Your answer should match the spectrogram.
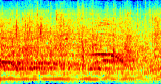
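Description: Soft live church worship music: sustained chords held steadily.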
